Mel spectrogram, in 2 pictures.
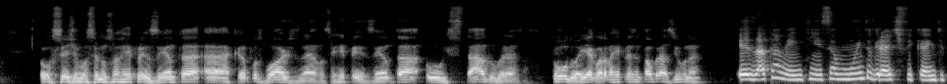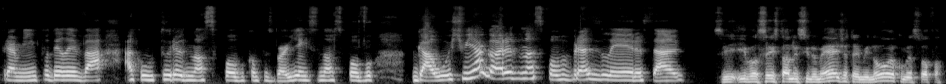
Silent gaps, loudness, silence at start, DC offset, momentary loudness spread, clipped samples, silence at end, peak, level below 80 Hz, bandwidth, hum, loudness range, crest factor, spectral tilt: none; -12 LUFS; 0.4 s; under 0.1%; 6 LU; under 0.1%; 0.05 s; 0 dBFS; -42 dBFS; 16 kHz; none; 2 LU; 12 dB; -8 dB/octave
